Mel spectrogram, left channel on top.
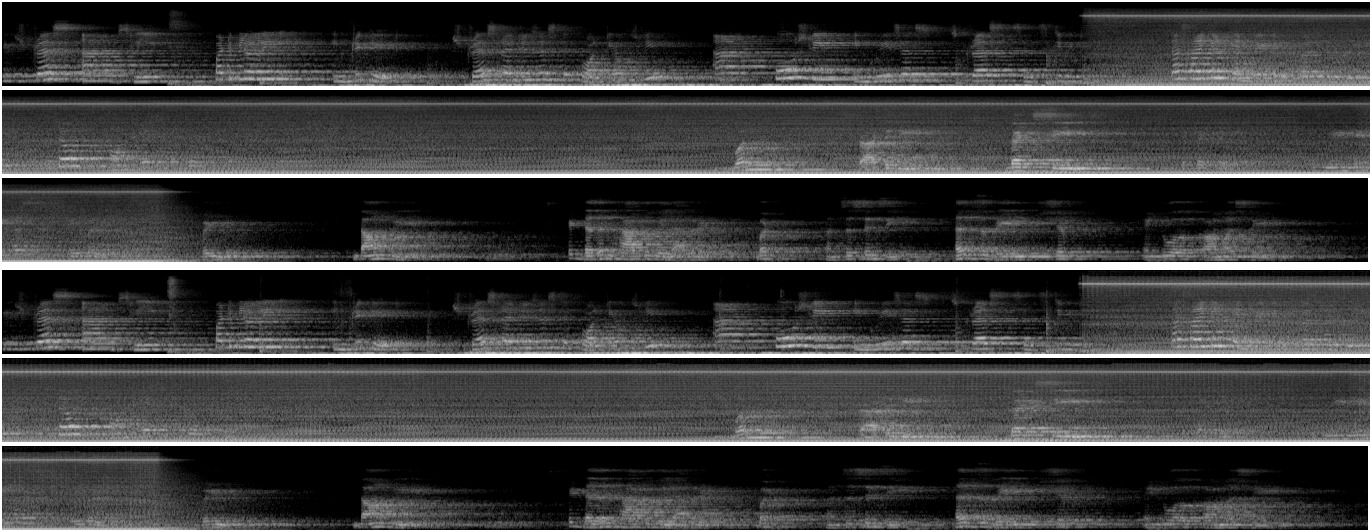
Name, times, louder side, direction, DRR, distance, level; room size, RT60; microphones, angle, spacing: voice 1, 0.1-1.6 2.1-2.9 3.3-3.9 4.5-6.6 7.1-7.5 7.7-9.3 9.6-10.9 11.7-13.8 14.1-15.7, right 1 dB, 5° left, -2 dB, 0.6 m, -27 dB
sound 1, 1.6-14.8 15.5-15.6 15.9-16.1 16.5-17.1, right 1 dB, 55° right, 0.7 m, -28 dB
sound 2, 10.8-28.9, right 3 dB, 75° right, 1.3 m, -23 dB
voice 2, 20.8-21.6 22.0-23.0 23.6-24.7 25.5-26.0 26.8-28.5 29.2-29.8 30.9-31.7 32.2-32.6 33.0-34.5 34.9-35.1 35.6-36.4 36.9-38.1 38.8-40.1, left 1 dB, 55° left, -2 dB, 0.7 m, -29 dB
11.5 x 4.4 x 4.1 m, 2.9 s
head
